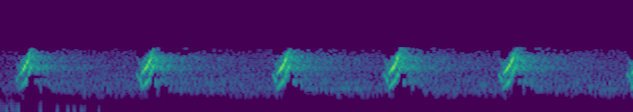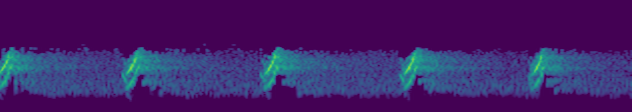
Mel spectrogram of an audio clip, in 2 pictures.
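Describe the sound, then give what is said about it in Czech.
A spotted crake calls alone: a steady series of ten sharp, whip-like rising notes, evenly spaced just under a second apart, each with a quick fading tail. “Přástal kropenatý.”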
